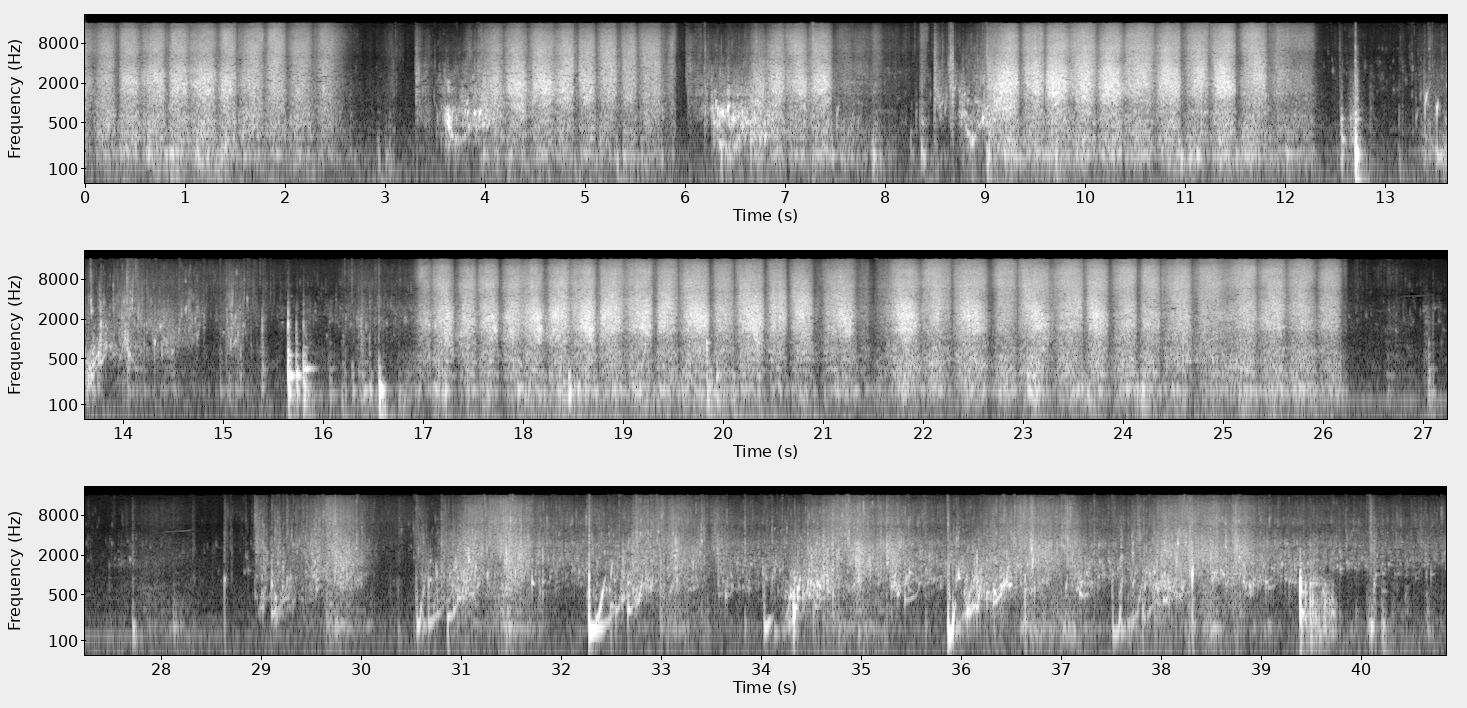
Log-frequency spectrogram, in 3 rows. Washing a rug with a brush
0.0 2.6, 3.3 12.3, 16.9 26.2, 30.9 40.8

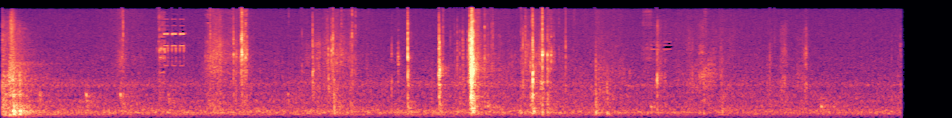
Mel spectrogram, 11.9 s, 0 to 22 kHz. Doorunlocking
5.0 7.0

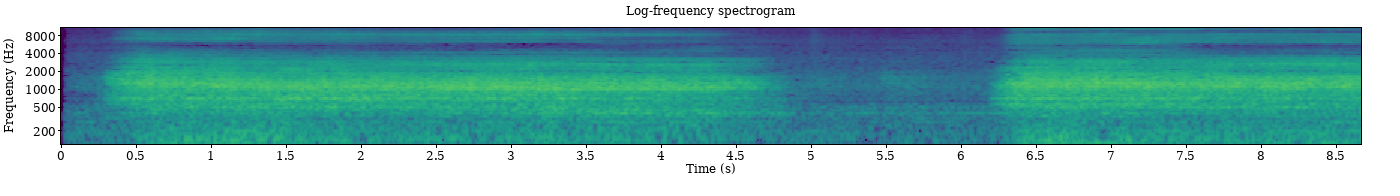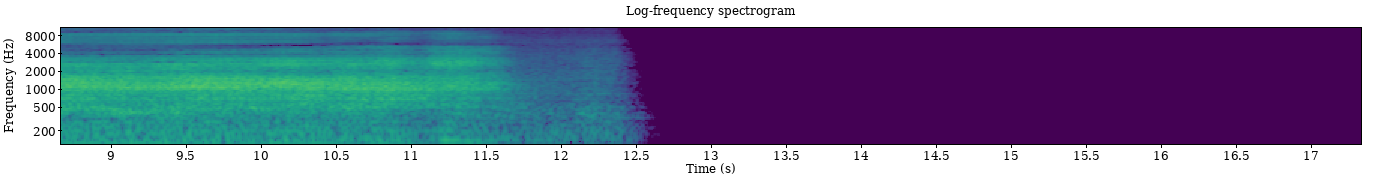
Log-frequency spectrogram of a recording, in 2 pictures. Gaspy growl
0.3 4.9, 6.2 11.8

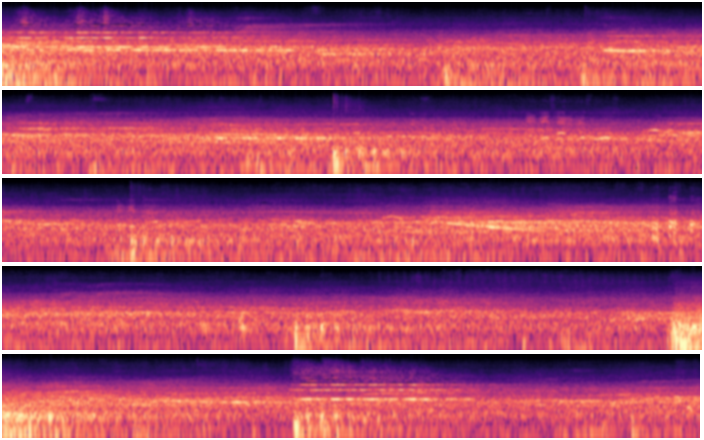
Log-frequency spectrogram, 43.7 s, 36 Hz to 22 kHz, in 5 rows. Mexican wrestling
28.4 43.7

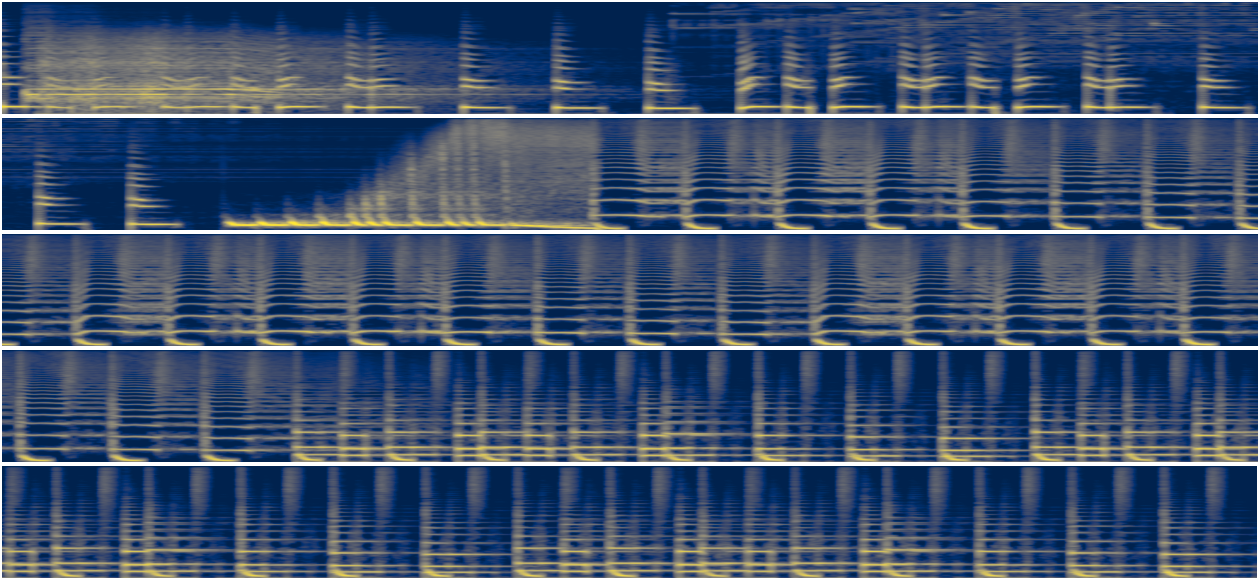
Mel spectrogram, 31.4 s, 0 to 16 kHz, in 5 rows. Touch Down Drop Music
0.0 6.7

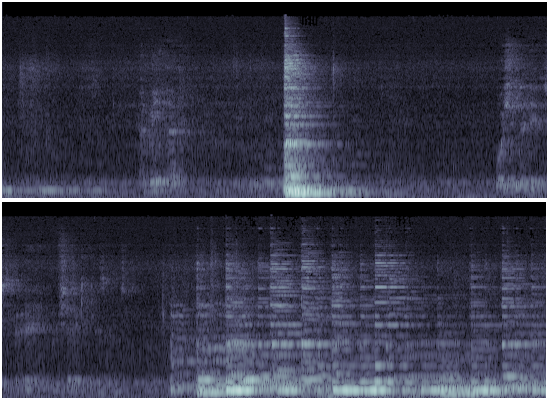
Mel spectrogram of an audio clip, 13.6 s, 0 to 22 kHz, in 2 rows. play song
8.9 13.6

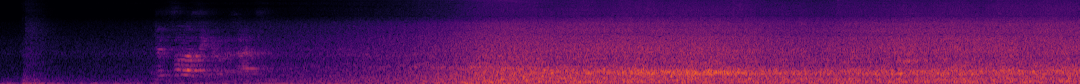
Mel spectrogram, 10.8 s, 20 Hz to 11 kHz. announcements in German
1.5 2.8

